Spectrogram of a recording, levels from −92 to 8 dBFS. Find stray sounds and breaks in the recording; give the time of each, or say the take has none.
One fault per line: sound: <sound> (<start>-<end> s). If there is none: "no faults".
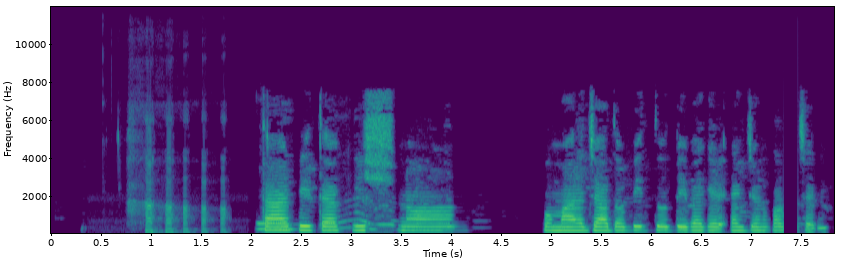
sound: laugh (0.5-1.8 s)
sound: dropout (7.3-7.5 s)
